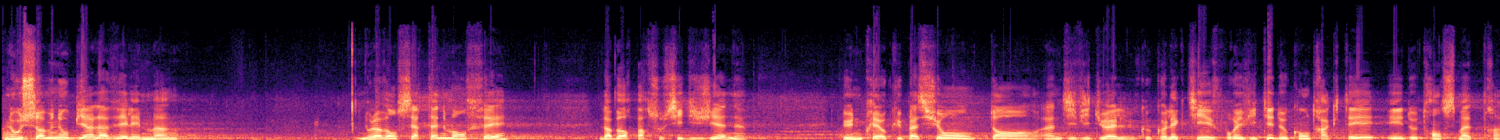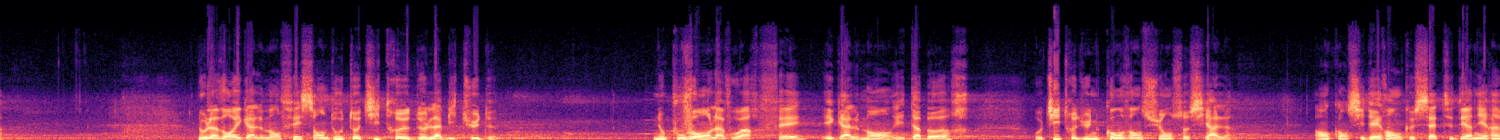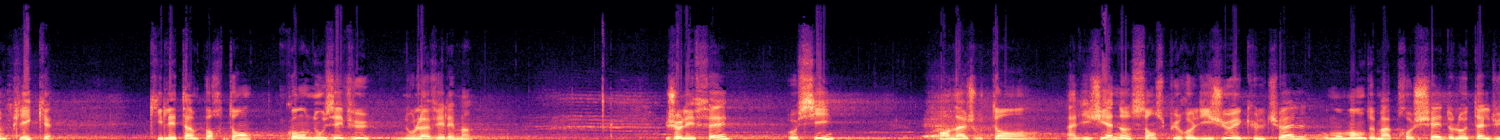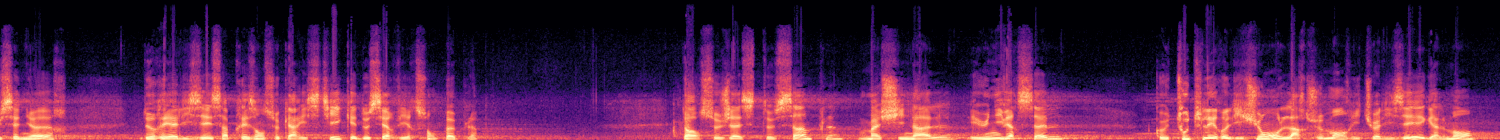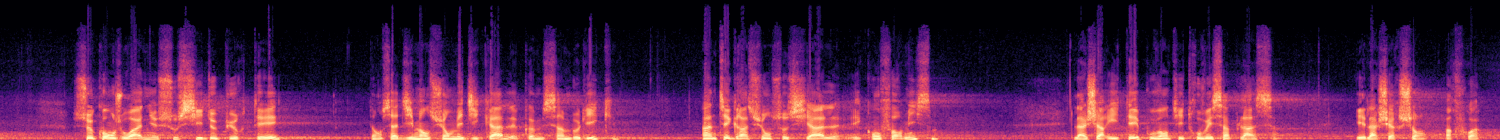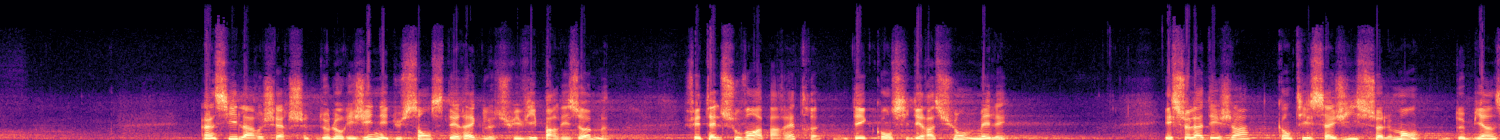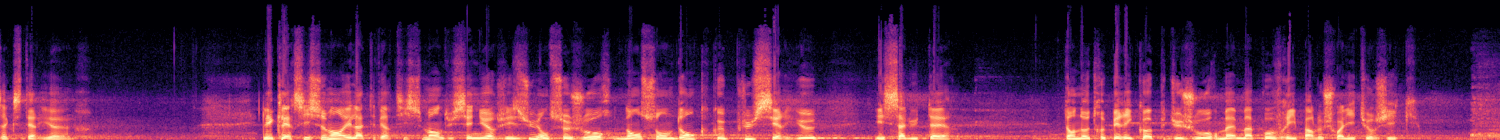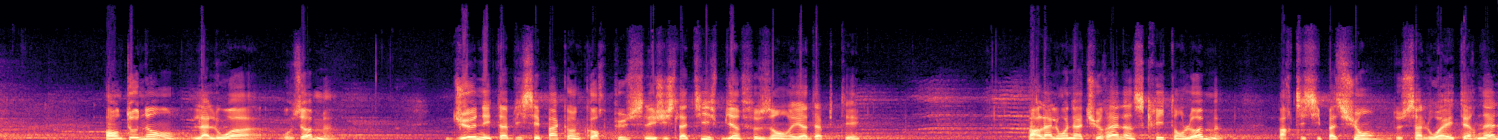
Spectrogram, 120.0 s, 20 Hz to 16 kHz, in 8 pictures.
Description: dimanche 1er septembre 2024 Messe depuis le couvent des Dominicains de Toulouse Durée 01 h 30 min
Homélie du 01 septembre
